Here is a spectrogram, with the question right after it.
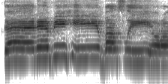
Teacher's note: സ്വാദ് ഇസ്തിഅലാൻ്റെ ലെറ്ററാണ്, തഫ്ഹീം ചെയ്തിട്ട് ഉച്ചരിക്കുക. ഇത്ബാഖിൻ്റെ ലെറ്ററും കൂടി ആയതുകൊണ്ട് കെസ്റ ആയാലും നമ്മൾ നല്ലോണം തഫ്ഹീം ചെയ്തിട്ട് ഉച്ചരിക്കുക കേട്ടോ.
